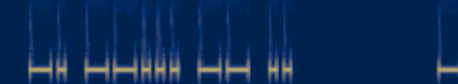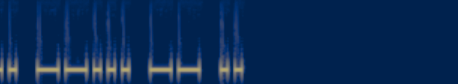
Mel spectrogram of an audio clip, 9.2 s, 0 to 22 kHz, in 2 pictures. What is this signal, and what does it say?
Morse code, heard as a keyed tone, about 17 wpm, 700 Hz. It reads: N7MI N7MI
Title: USA Call Signs - 4 Characters - Repeated 2x - 17wpm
